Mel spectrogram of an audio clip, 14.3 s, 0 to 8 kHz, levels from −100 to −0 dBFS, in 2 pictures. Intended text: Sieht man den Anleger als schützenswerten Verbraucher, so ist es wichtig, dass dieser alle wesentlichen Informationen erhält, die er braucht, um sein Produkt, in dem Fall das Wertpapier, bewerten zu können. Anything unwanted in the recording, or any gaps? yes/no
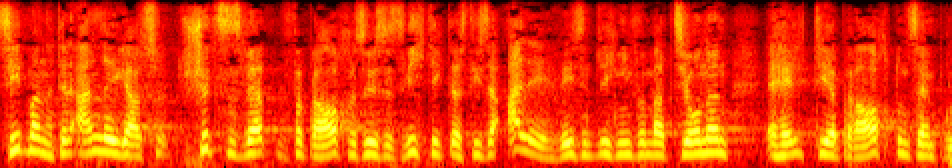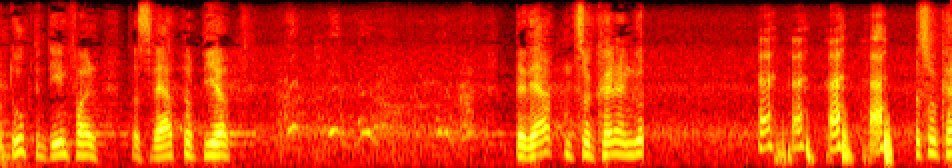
yes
